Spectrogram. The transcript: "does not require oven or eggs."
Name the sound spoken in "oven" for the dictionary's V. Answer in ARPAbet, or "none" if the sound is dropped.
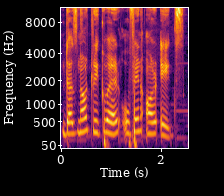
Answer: P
